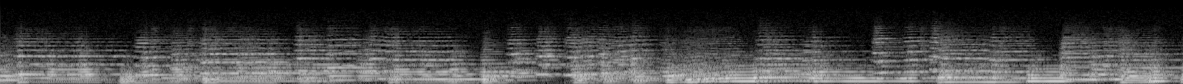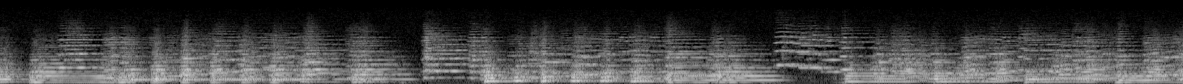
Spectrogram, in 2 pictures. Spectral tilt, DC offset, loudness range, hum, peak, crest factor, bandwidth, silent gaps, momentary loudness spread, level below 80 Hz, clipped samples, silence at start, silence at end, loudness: -7.5 dB/octave; under 0.1%; 2 LU; none; -4 dBFS; 16 dB; 15.5 kHz; none; 4 LU; -44 dBFS; under 0.1%; 0 s; 0 s; -19 LUFS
